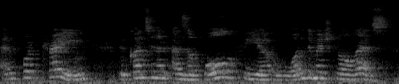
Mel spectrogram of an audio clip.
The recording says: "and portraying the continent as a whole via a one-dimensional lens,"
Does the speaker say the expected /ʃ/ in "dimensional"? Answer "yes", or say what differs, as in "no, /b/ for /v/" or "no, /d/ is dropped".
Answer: yes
